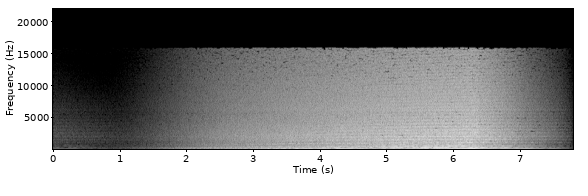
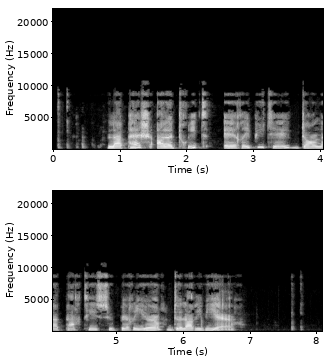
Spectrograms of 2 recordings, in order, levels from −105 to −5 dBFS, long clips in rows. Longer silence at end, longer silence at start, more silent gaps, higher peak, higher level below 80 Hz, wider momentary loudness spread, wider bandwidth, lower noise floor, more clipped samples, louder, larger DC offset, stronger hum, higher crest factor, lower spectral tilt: second, 0.45 s vs 1.35 s; first, 2.15 s vs 0.8 s; neither; about the same, -2 dBFS vs -2 dBFS; first, -56 dBFS vs -68 dBFS; first, 21 LU vs 8 LU; first, 16 kHz vs 9.6 kHz; second, -69 dBFS vs -84 dBFS; neither; about the same, -16 LUFS vs -18 LUFS; neither; neither; about the same, 18 dB vs 18 dB; second, -2.5 dB/octave vs -4 dB/octave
